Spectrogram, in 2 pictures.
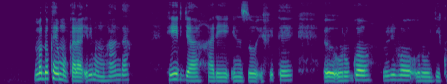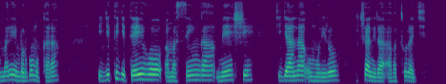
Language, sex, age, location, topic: Kinyarwanda, female, 36-49, Kigali, government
